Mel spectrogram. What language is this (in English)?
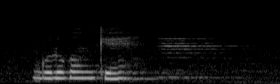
Santali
